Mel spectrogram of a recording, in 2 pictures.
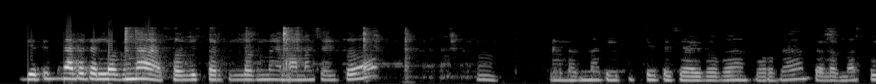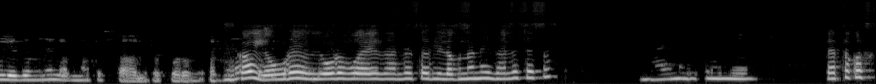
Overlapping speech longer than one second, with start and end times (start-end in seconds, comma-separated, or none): none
